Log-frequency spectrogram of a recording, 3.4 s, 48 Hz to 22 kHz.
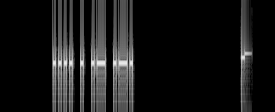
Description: Morse code, heard as a keyed tone, about 34 wpm, 700 Hz. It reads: HEAR
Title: Top 500 Words Repeated 35wpm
